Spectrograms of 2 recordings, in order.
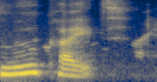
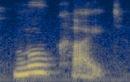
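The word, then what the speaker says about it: Mookaite: So it's pronounced Mookite. Mookite.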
